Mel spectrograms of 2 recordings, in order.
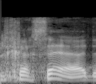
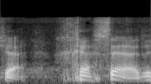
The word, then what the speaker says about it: chesed: His mercy, you can see it on screen, is a good definition, comes from an old word, chesed, and that's how you say it with that rough H, chesed in Hebrew.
